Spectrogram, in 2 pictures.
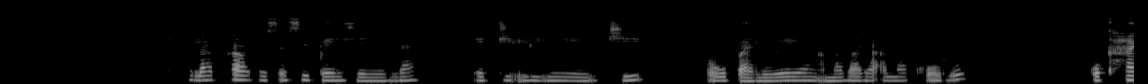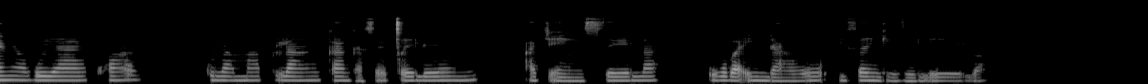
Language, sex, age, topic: North Ndebele, female, 25-35, health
